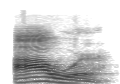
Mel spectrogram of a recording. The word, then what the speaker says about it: hour: There are many words in English that, in spite of starting with the letter H, the H is silent, it's not pronounced. Like honor, like hour, air, honest man.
